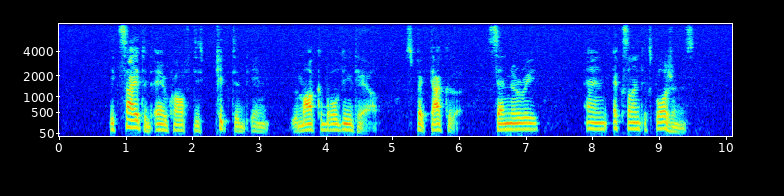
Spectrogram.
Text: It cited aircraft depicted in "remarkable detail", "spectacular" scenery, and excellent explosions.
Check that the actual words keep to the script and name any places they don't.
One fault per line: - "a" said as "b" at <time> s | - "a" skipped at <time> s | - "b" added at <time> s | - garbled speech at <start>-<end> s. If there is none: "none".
none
